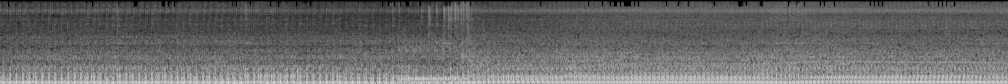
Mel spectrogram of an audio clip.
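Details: Second Briggs Vanguard V-twin running with the choke held up by hand because it keeps falling. Even, steady idle with a brief blip partway through, then it settles back smooth; healthy, normal running.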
